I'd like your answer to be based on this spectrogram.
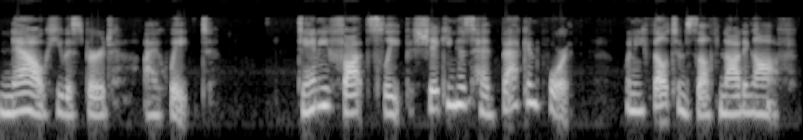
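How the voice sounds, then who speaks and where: A woman narrating a chapter of a novel in a steady storytelling manner, dropping to soft whispers for a character's thoughts. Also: mid-range voice, unhurried, vocal fry, no echo. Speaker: audiobook reader. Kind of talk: scripted narration. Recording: dry, dull lo-fi recording.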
